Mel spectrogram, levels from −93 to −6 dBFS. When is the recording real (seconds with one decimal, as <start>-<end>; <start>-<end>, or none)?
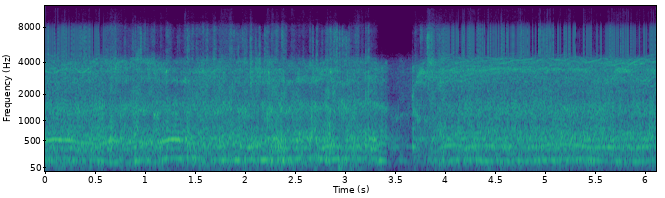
0.0-0.6; 4.0-6.1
